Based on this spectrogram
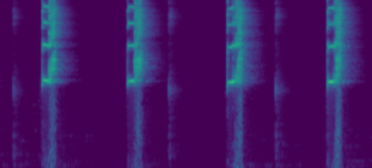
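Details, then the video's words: Fighter lovebird used to prompt other lovebirds to sing; four evenly spaced strident squawks, each followed by a small quiet peep, in a silent setting. "Pancingan Lovebird Ngekek Panjang SUPER FIGHTER, LB Kurang Semangat Kembali RAJIN BUNYI"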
